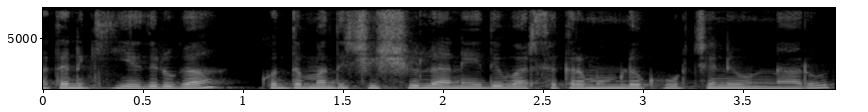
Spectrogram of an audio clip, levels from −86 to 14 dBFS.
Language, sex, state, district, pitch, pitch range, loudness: Telugu, female, Andhra Pradesh, Guntur, 185 Hz, 180-200 Hz, -33 LUFS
